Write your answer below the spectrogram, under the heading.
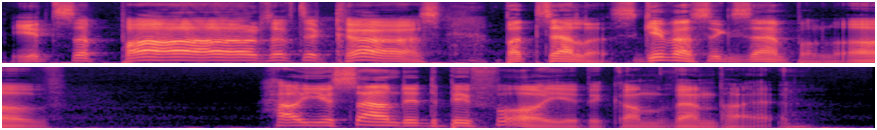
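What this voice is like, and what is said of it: Put-on Eastern European vampire accent. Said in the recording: “Eastern European accent ... Every vampire I've ever known has to have sound like these.”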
